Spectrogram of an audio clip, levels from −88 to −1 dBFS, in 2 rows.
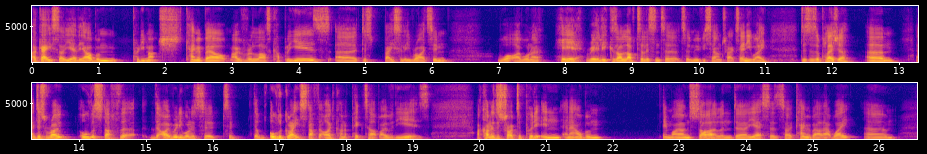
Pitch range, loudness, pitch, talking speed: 115-150 Hz, -20 LUFS, 130 Hz, 210 wpm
